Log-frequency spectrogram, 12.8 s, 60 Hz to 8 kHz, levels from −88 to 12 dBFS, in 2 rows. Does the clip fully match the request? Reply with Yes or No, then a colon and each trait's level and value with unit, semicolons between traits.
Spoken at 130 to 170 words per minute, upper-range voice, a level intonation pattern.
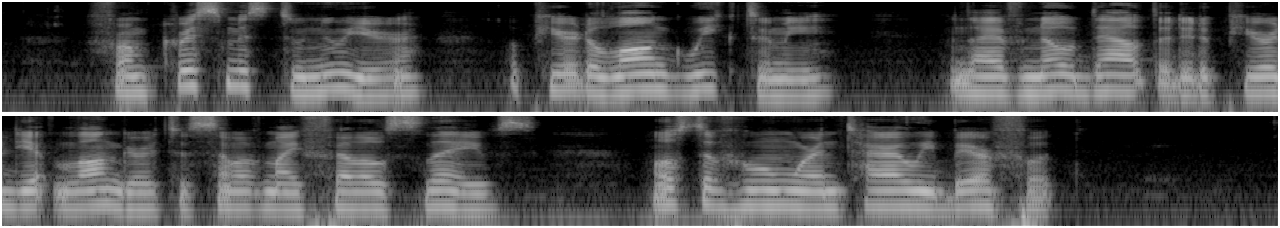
No: average, 155 wpm; medium, 145 Hz; narrow, 1.8 semitones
